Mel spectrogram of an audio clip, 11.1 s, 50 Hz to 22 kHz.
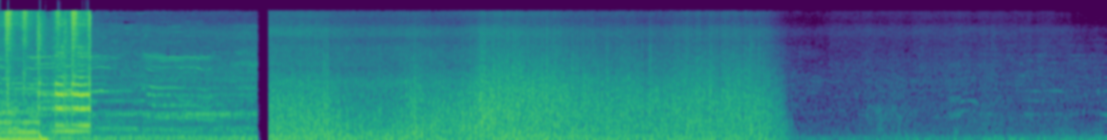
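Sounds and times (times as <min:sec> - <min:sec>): wind and road noise from car: 0:00.9 - 0:11.0.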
